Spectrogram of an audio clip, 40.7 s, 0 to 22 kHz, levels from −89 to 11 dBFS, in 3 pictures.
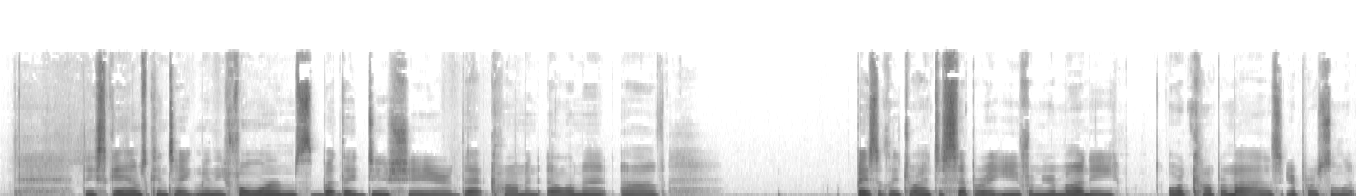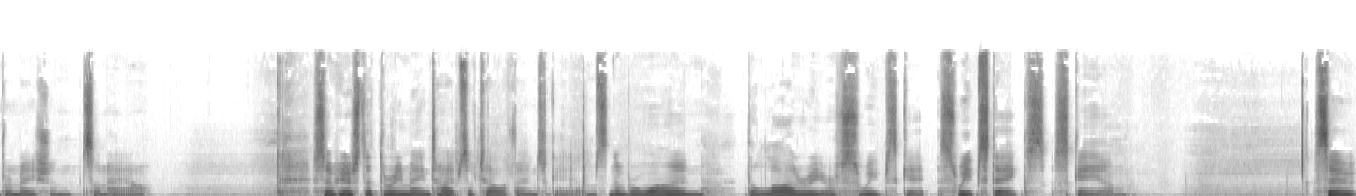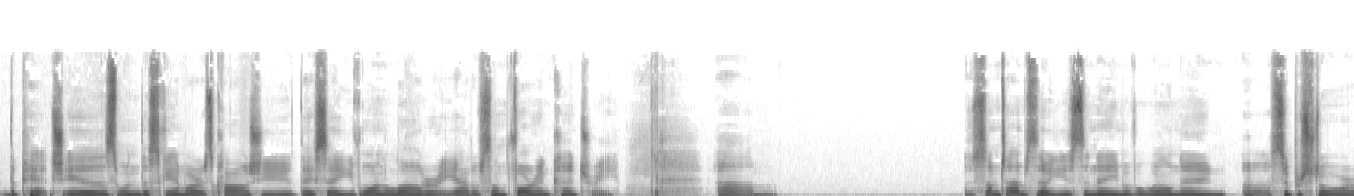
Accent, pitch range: American, 155-185 Hz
